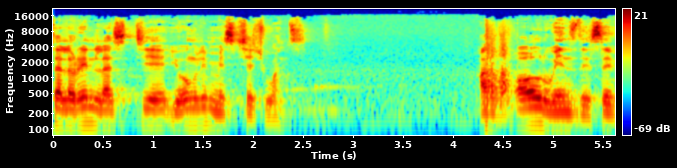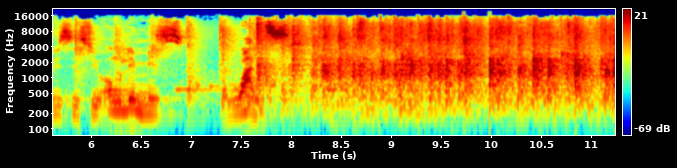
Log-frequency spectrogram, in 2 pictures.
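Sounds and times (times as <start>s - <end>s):
speech: 0.0s - 2.6s, 4.2s - 8.1s
audience clapping and applauding: 5.8s - 11.2s.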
